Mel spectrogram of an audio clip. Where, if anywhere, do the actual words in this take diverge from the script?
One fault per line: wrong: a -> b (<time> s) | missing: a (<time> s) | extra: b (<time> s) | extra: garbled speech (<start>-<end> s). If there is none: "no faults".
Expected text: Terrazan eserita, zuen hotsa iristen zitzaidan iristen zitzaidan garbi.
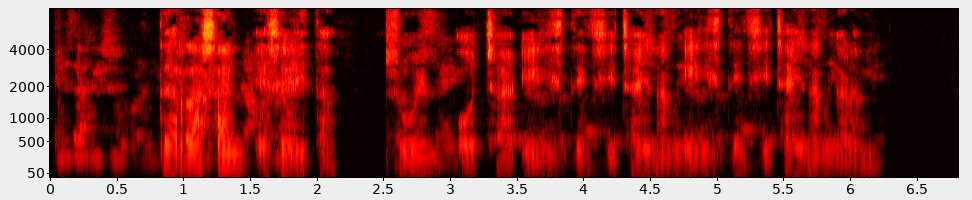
no faults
